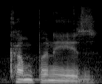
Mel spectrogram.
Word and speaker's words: companies: Company, company, companies, 3 syllables. As the final syllable is already the E sound from the Y, okay? Company, companies, so it's the Z sound as well.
